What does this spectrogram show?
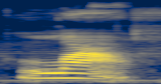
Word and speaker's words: laugh: F also has a trigraph, which is UGH. It says F, like in laugh. The U is silent.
